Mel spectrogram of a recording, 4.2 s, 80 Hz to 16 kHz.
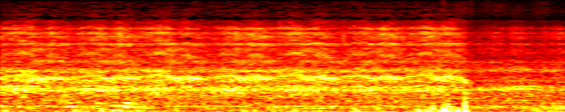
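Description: A 200-watt friction-drive electric bicycle motor running under load, its roller driving against the rear tyre with a steady whine and rasping rub. The whine cuts out about three and a half seconds in, just after a couple of low knocks.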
